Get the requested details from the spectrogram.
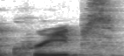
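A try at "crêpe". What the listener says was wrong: it's crepe. It's pronounced crepe. What is this creep, you stupid Americans? You don't even know how to say I know it has a little hat. It has a hat on the letter, but you can get it right, you know?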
